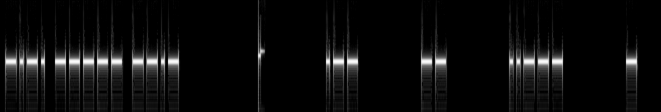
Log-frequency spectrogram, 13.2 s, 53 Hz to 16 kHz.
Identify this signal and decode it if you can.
Morse code, heard as a keyed tone, about 17 wpm, spaced as for 8 wpm, 700 Hz. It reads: C0Q WM2T
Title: USA Call Signs - 4 Characters - 6x Character Spacing - 17wpm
